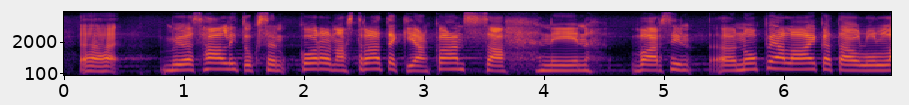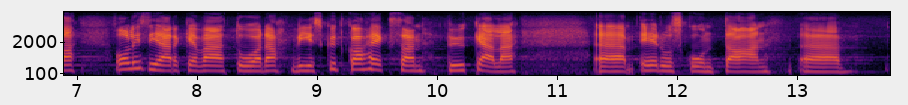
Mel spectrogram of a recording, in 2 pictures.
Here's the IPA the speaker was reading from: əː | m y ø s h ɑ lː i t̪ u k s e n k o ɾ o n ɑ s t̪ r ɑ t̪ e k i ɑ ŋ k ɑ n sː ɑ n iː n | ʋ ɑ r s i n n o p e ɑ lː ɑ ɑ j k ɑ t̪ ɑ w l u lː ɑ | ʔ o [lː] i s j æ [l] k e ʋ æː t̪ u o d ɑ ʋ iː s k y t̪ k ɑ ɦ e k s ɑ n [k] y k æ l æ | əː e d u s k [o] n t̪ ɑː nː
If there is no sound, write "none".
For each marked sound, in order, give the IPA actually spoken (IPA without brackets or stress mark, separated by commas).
l, r, p, u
